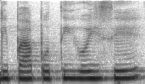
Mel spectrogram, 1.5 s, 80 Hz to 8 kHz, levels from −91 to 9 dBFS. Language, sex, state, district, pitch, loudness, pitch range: Surgujia, female, Chhattisgarh, Sarguja, 215 Hz, -12 LUFS, 215-220 Hz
